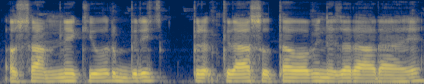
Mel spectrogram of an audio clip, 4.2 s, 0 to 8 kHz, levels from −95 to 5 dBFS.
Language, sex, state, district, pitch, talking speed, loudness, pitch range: Hindi, male, Uttar Pradesh, Lucknow, 125 Hz, 185 wpm, -15 LUFS, 120-125 Hz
